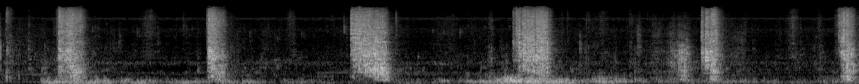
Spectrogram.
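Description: A shovel scrapes and scoops through sand and cement, in repeated rasping strokes.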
